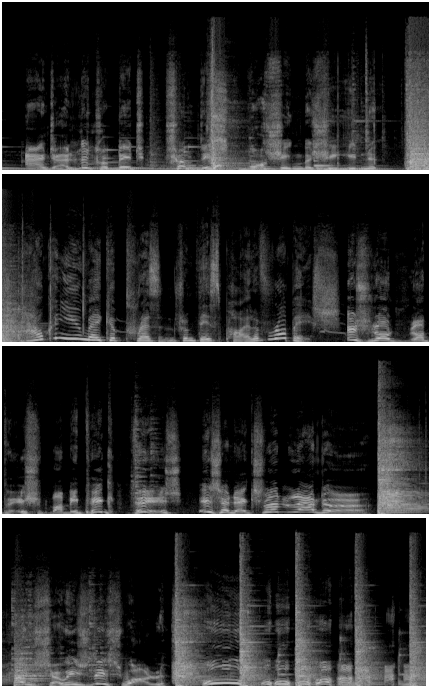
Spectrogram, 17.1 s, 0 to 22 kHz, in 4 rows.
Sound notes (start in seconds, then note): 12.3 clanging; 14.8 laughing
